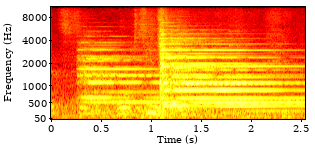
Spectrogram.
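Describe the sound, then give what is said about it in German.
A large church bell, the second-largest church bell in Germany, strikes twice at 17:30 directly overhead, heard from inside its bell tower, each loud clang blooming into a rich, shimmering hum that rings on and fills the space, with faint voices murmuring underneath. “Dann läutet es plötzlich über uns. Es schlägt 17.30 Uhr und wir mittendrin.”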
